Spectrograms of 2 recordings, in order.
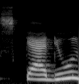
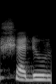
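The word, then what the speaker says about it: schedule: देखिए एक स्केड्यूल भी पढ़ते हैं और शेड्यूल भी, दोनों तरीके से प्रोनाउंस करते हैं। आजकल इसको स्केड्यूल ज़्यादातर जो स्पीकिंग में बोलते हैं, ठीक है।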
